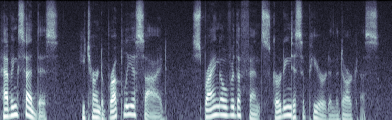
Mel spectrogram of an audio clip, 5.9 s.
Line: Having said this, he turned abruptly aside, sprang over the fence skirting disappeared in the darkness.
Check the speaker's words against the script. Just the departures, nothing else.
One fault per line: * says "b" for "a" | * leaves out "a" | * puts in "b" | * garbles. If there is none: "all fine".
all fine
